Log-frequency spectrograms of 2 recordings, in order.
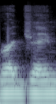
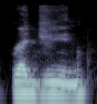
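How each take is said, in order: First: The surname rhymes with 'rain'. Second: The surname rhymes with 'seen'. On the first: The speaker calls it wrong. "I keep wanting to call him Greg Jane" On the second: The speaker calls it right. "It is pronounced Gene"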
